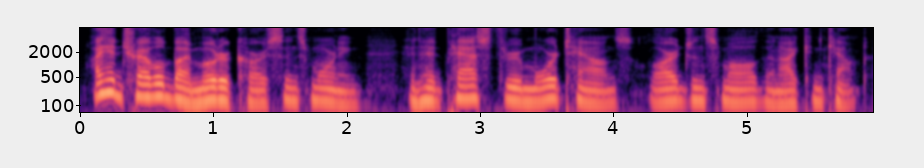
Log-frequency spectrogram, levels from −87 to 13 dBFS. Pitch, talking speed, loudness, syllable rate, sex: 130 Hz, 210 wpm, -18 LUFS, 5.3 syllables/s, male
